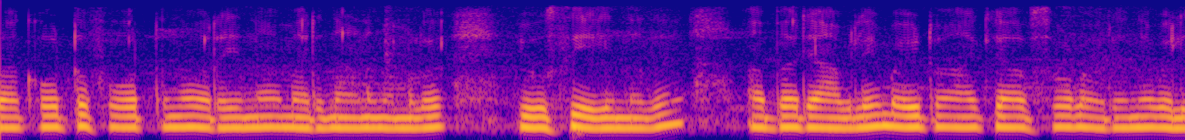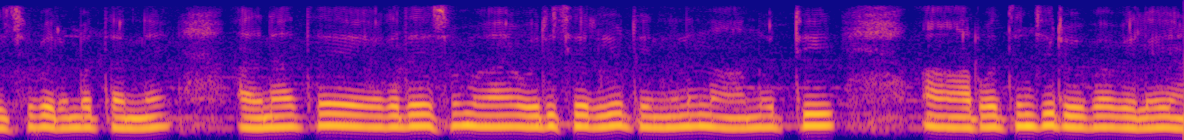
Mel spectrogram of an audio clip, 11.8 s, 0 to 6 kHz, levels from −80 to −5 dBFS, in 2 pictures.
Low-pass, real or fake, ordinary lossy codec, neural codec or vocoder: 5.4 kHz; real; MP3, 48 kbps; none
